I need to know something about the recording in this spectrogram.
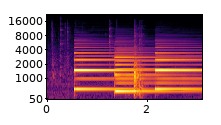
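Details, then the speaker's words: M&S MC602 radio intercom master station chime module of unknown used condition, after adjusting the frequency pot: three clean bell-like chime strikes about a second apart, fading evenly; normal chime tone. "So let's go ahead, just have a quick play around and move the frequency one and then ring it again."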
